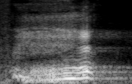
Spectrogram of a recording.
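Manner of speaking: rough throat noise as a demo; throaty noise, demonstrating concentration; demonstrated navel-focus noise. Shown as a demonstration. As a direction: make a short straining sound in the throat. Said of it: "you concentrate in your navel, and you say".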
